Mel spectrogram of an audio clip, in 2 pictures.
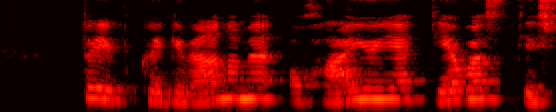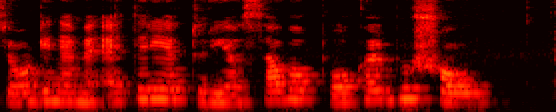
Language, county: Lithuanian, Šiauliai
